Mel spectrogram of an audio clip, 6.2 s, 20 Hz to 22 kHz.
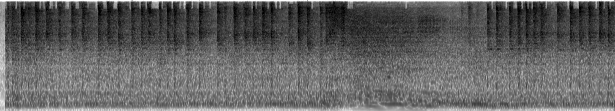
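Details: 1986/87 Honda CR125 two-stroke, warmed up, plug wet and rich before air screw adjustment: revs climb then sag and stumble mid-throttle before recovering; bog on acceleration, later traced to an oversized 62 pilot jet.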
